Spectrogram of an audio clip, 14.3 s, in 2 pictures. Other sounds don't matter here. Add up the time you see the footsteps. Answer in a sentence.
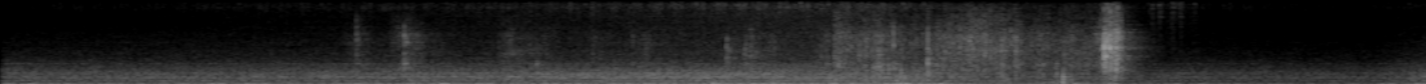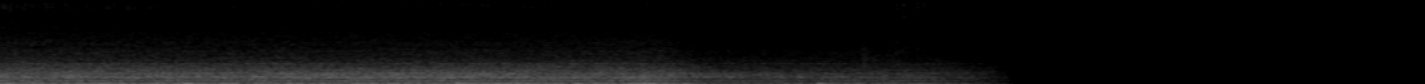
You can hear the footsteps for 4 seconds altogether.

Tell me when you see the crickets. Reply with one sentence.
The crickets can be heard from 0.0 to 12.0 s.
